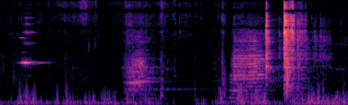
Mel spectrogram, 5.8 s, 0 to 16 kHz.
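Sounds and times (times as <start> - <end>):
small gate exit: 0.2 - 0.9, 2.0 - 5.7.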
